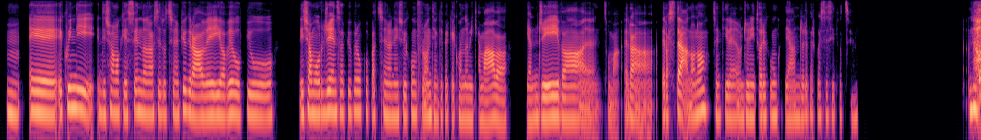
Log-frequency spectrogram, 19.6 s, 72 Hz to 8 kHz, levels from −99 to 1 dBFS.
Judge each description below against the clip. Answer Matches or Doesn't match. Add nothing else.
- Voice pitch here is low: Doesn't match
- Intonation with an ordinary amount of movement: Doesn't match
